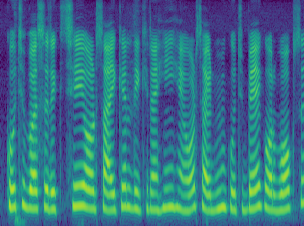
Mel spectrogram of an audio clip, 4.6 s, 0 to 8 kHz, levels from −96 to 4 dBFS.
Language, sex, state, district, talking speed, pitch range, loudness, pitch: Hindi, female, Bihar, West Champaran, 210 wpm, 225-255 Hz, -15 LUFS, 235 Hz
